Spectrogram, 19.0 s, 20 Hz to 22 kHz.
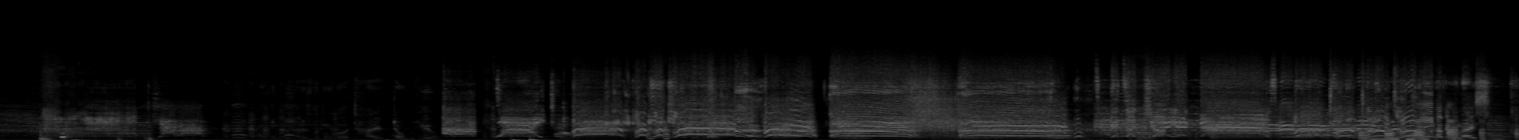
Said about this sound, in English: This video is just Tutter screaming for 47 seconds.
